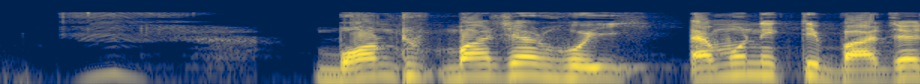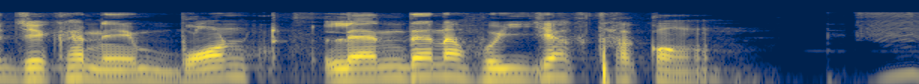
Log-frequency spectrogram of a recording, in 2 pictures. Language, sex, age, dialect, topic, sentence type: Bengali, male, 18-24, Rajbangshi, banking, statement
